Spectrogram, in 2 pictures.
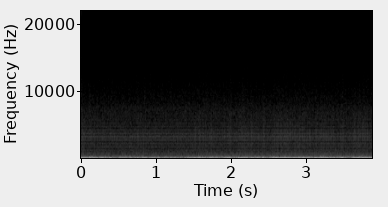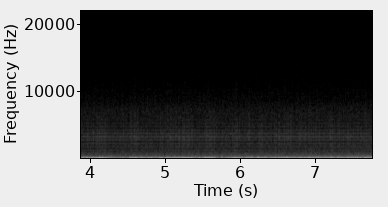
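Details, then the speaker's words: ID-Cooling DashFlow 360 XT Lite AIO radiator fan (AF-125-K / ID 12025M12F), starting at low voltage and running up in speed: low, steady grumbling hum wavering slightly in strength, a grumpy sound, cause unknown. "Starts up at a pretty low voltage. It actually can go from starting voltage down to a pretty good speed. It has kind of a grumpy sound."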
